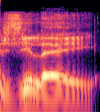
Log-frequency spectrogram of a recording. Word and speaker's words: gilet: This is a Gillette. It's a gilet, and it's spelled.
